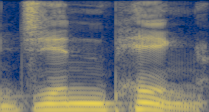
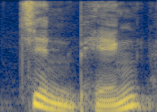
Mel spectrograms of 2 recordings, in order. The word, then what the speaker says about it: Jinping: Jinping. Now, if we add the tones, it's going to be fourth tone then second tone, Jinping.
